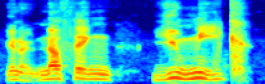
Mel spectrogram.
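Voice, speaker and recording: A man on a podcast talking casually and haltingly, restarting his sentences often. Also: on the high side, sharp tone, no room sound. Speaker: podcast guest. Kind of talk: casual chat.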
